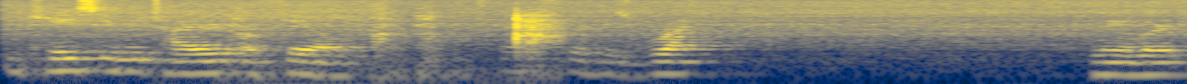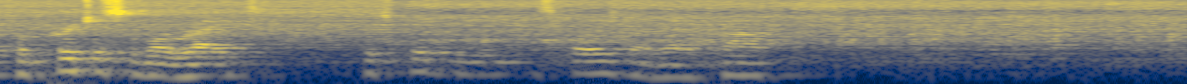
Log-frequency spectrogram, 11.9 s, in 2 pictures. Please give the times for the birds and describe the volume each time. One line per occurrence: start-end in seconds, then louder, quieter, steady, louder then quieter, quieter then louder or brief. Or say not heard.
not heard.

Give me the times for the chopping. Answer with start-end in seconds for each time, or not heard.
1.1-2.9.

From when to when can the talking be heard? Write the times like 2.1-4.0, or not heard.
0.0-3.5, 5.5-9.8.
